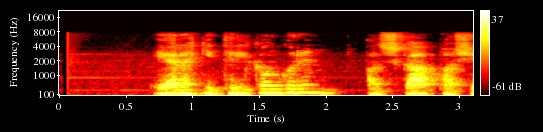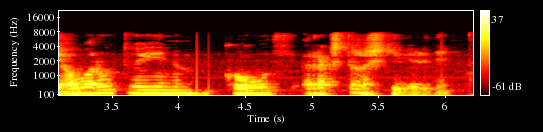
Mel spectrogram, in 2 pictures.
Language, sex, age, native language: Icelandic, male, 18-19, Icelandic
